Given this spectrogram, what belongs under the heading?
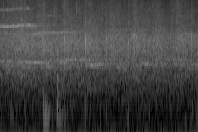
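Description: Audience at a French UPR political rally applauding a speaker, a steady sustained wash of clapping from many hands filling the whole stretch at moderate level, with no voices on top.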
